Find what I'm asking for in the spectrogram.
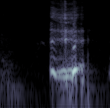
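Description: A single short, harsh cough bursts out close by after a brief pause, lasting about a third of a second, with a faint murmur of voice just before it.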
